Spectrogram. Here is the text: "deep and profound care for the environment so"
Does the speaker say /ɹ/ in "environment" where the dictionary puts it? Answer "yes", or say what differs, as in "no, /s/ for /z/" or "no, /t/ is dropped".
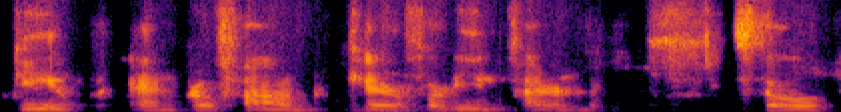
yes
